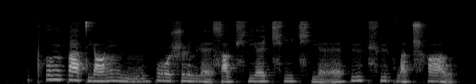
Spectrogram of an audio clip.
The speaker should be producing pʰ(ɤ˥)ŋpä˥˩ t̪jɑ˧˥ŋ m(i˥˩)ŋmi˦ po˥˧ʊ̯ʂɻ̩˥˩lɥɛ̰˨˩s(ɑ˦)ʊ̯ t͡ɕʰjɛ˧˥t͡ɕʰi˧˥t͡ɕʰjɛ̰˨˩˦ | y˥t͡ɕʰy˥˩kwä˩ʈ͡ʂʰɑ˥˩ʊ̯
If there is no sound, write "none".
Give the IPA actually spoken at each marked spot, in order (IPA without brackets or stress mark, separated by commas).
ɤ˥, ḭ˨˩, ɑ˦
